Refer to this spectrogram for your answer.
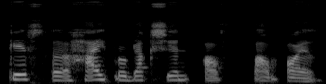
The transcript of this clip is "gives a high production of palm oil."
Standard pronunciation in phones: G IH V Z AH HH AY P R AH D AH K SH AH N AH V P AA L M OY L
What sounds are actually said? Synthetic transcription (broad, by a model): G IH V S AH HH AY P R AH D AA K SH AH N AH F P AA L M OY L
